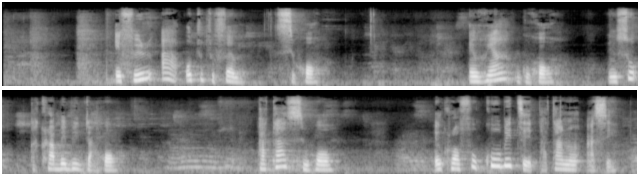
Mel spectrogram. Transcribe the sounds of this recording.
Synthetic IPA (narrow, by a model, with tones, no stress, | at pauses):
e˨fi˨˦ɾa˨ɔ˦tʰu˦tʰu˨fɛ̃˦˨m | si˨hɔ˦ | ŋ̩˨hᶣĩ˦a˦ɡu˨hɔ˦ | n̩˨sʊ˦ | kʰa˨kʰɾa˦be˦bi˦da˨hɔ˦ | pʰa˨tʰa˦si˨ɦɔ˦ | ŋ̩˨kʰɾɔ˨fʊ˦kʰu˦bi˦tʰɪ˨pʰa˨tʰa˦nʊ̃˦a˨sɪ˨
